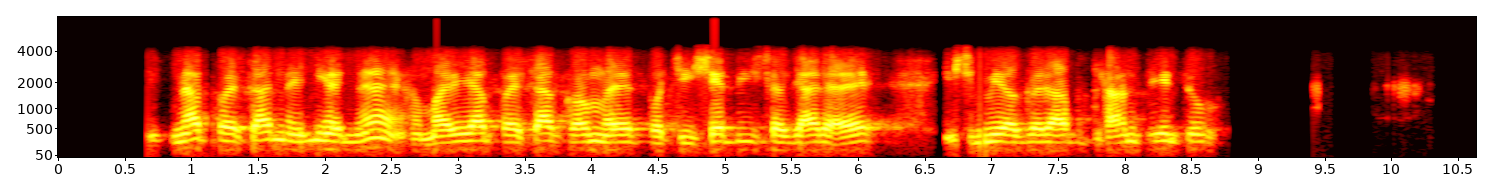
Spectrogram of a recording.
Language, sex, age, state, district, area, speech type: Hindi, male, 60+, Uttar Pradesh, Varanasi, rural, conversation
